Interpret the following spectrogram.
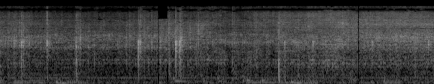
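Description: Salmon fillets sizzling on an oiled ridged grill plate, a steady hiss, with scattered light clicks and taps as the pieces are turned with a wooden spatula.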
